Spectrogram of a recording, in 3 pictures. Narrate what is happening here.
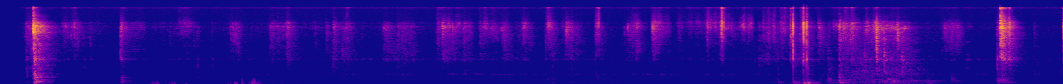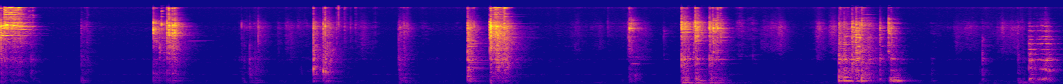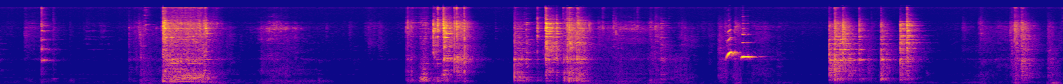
I opened the kitchen door, started keeping dishes into the cupboard.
